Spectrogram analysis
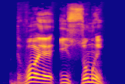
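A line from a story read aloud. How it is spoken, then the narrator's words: Shouting. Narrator (Russian): Крикнул он своей Суме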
